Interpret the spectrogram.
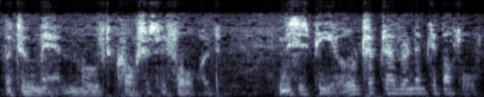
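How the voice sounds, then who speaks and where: A man's voice: lowish voice, expressive, normal speed. A man reading scripted dramatic narration for a vintage radio adventure serial. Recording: noisy vintage radio recording.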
